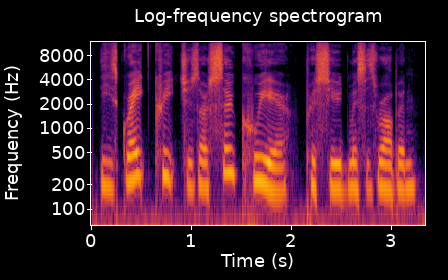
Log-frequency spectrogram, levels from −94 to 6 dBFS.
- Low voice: No, high, 200 Hz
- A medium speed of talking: Yes, average, 160 wpm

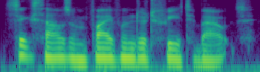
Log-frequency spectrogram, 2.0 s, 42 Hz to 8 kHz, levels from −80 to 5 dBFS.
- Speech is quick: No, average, 185 wpm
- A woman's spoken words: No, male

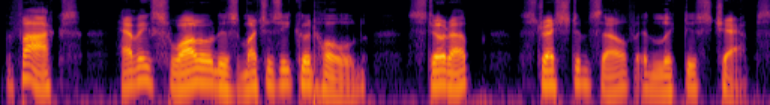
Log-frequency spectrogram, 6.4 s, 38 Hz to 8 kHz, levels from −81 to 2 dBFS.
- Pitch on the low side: Yes, low, 100 Hz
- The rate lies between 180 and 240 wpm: No, average, 170 wpm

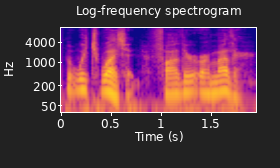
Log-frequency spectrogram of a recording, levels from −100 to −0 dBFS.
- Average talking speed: No, fast, 215 wpm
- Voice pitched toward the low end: Yes, low, 120 Hz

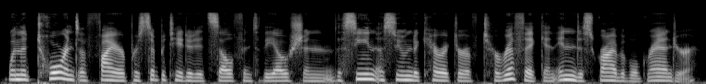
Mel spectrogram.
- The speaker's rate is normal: Yes, average, 170 wpm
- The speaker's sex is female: Yes, female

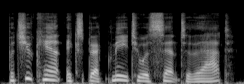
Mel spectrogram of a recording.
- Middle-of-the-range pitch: Yes, medium, 170 Hz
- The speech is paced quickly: Yes, fast, 220 wpm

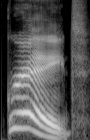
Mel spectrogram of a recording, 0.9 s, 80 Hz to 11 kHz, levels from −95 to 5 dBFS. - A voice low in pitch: No, very high, 260 Hz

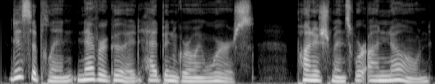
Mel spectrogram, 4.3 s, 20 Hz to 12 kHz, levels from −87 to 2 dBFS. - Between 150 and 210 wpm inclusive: No, average, 140 wpm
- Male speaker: No, female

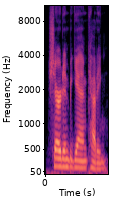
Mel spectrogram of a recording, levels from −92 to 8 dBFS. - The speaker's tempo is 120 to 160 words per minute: Yes, average, 140 wpm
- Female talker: Yes, female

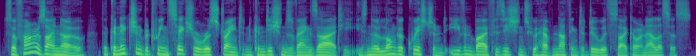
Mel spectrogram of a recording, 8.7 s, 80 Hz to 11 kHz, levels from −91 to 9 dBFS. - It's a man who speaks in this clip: Yes, male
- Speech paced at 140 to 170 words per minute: No, average, 195 wpm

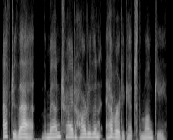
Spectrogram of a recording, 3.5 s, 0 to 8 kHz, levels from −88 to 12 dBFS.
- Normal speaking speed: No, fast, 210 wpm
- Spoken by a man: No, female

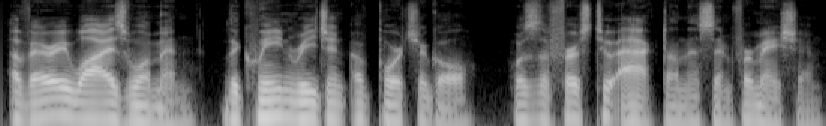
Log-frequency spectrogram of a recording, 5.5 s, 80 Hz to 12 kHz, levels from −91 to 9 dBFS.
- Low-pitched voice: Yes, very low, 95 Hz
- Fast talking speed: No, average, 165 wpm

